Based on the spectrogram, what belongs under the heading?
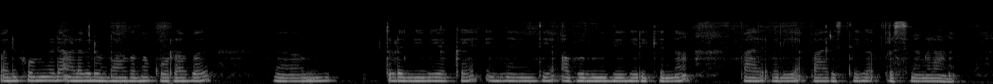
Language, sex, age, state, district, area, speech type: Malayalam, female, 45-60, Kerala, Idukki, rural, spontaneous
